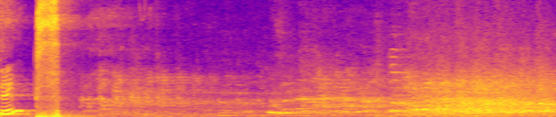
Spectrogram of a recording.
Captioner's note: laughter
